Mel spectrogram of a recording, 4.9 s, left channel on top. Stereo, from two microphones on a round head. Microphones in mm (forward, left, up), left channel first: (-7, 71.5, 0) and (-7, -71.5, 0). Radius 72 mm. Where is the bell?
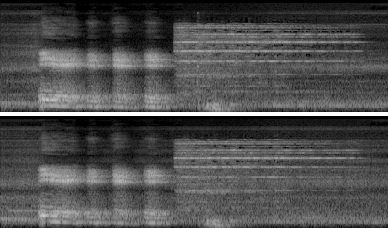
5° left (ahead or behind), 1.4 m.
